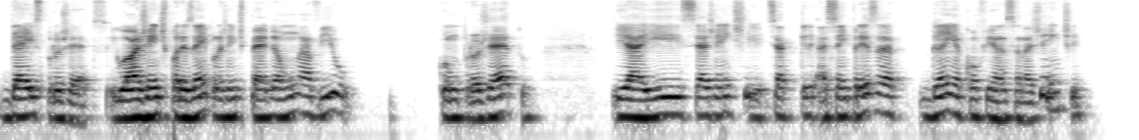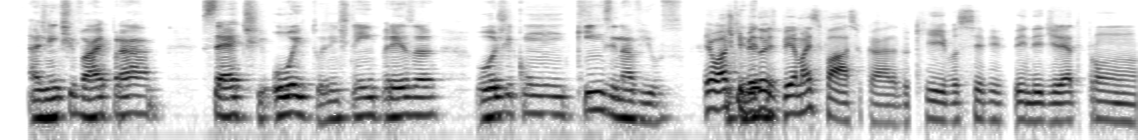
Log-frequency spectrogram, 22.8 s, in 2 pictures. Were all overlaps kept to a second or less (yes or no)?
yes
